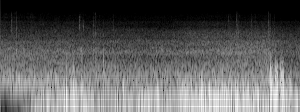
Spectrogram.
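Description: Wind buffeting the microphone of a camera mounted on a moving electric scooter: a low rumble that starts about half a second in and grows stronger in the second half.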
